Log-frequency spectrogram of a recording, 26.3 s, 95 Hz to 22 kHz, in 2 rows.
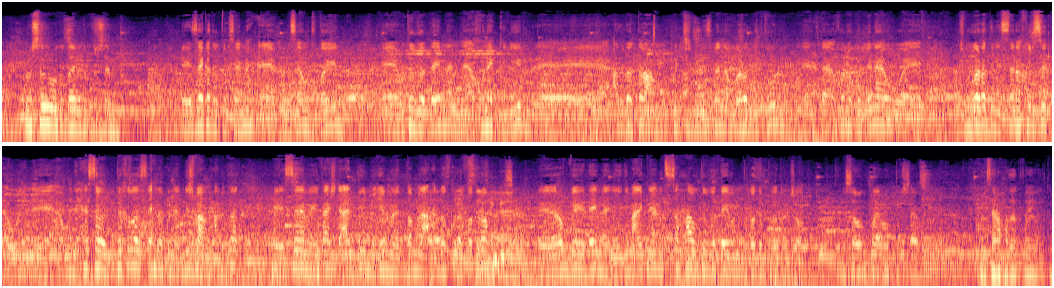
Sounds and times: Music: 0.0 - 26.2.

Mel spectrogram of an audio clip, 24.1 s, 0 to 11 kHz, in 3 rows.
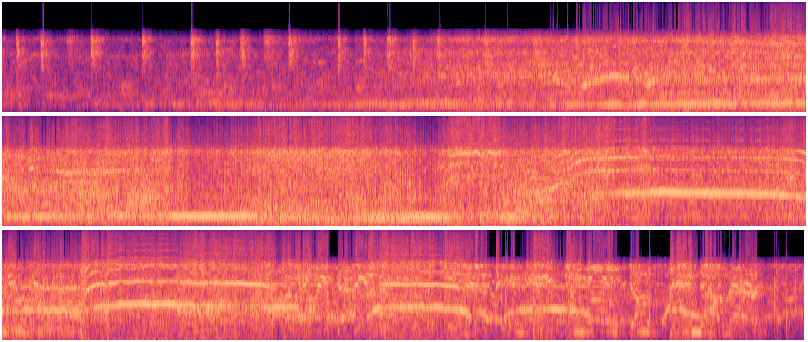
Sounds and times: Vehicle: 0.0 - 24.1
Speech: 20.8 - 23.8.

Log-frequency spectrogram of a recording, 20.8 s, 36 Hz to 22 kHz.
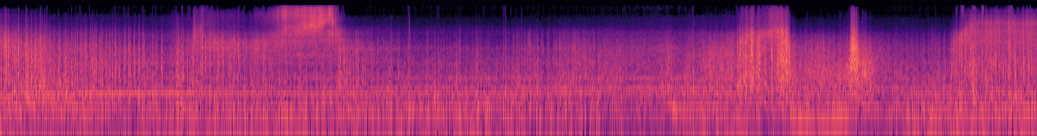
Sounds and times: Motorboat, speedboat: 0.0 - 20.7.

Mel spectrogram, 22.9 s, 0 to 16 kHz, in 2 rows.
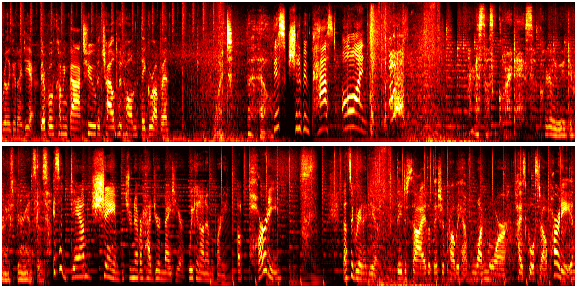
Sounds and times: Music: 0.0 - 22.9.

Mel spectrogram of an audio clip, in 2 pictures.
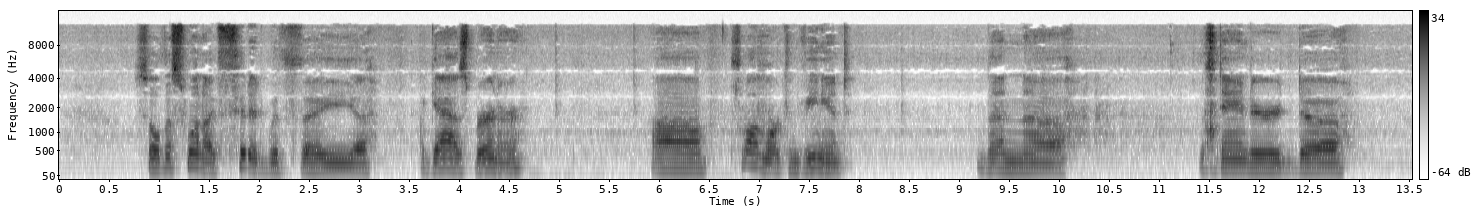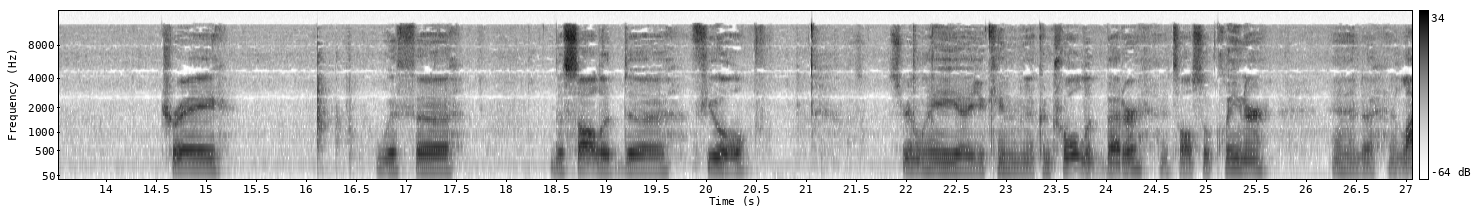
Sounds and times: Speech: 0.8 - 4.8, 5.9 - 8.0, 9.2 - 10.3, 11.4 - 13.0, 14.6 - 15.3, 16.7 - 17.6, 18.4 - 20.6, 21.8 - 27.0.

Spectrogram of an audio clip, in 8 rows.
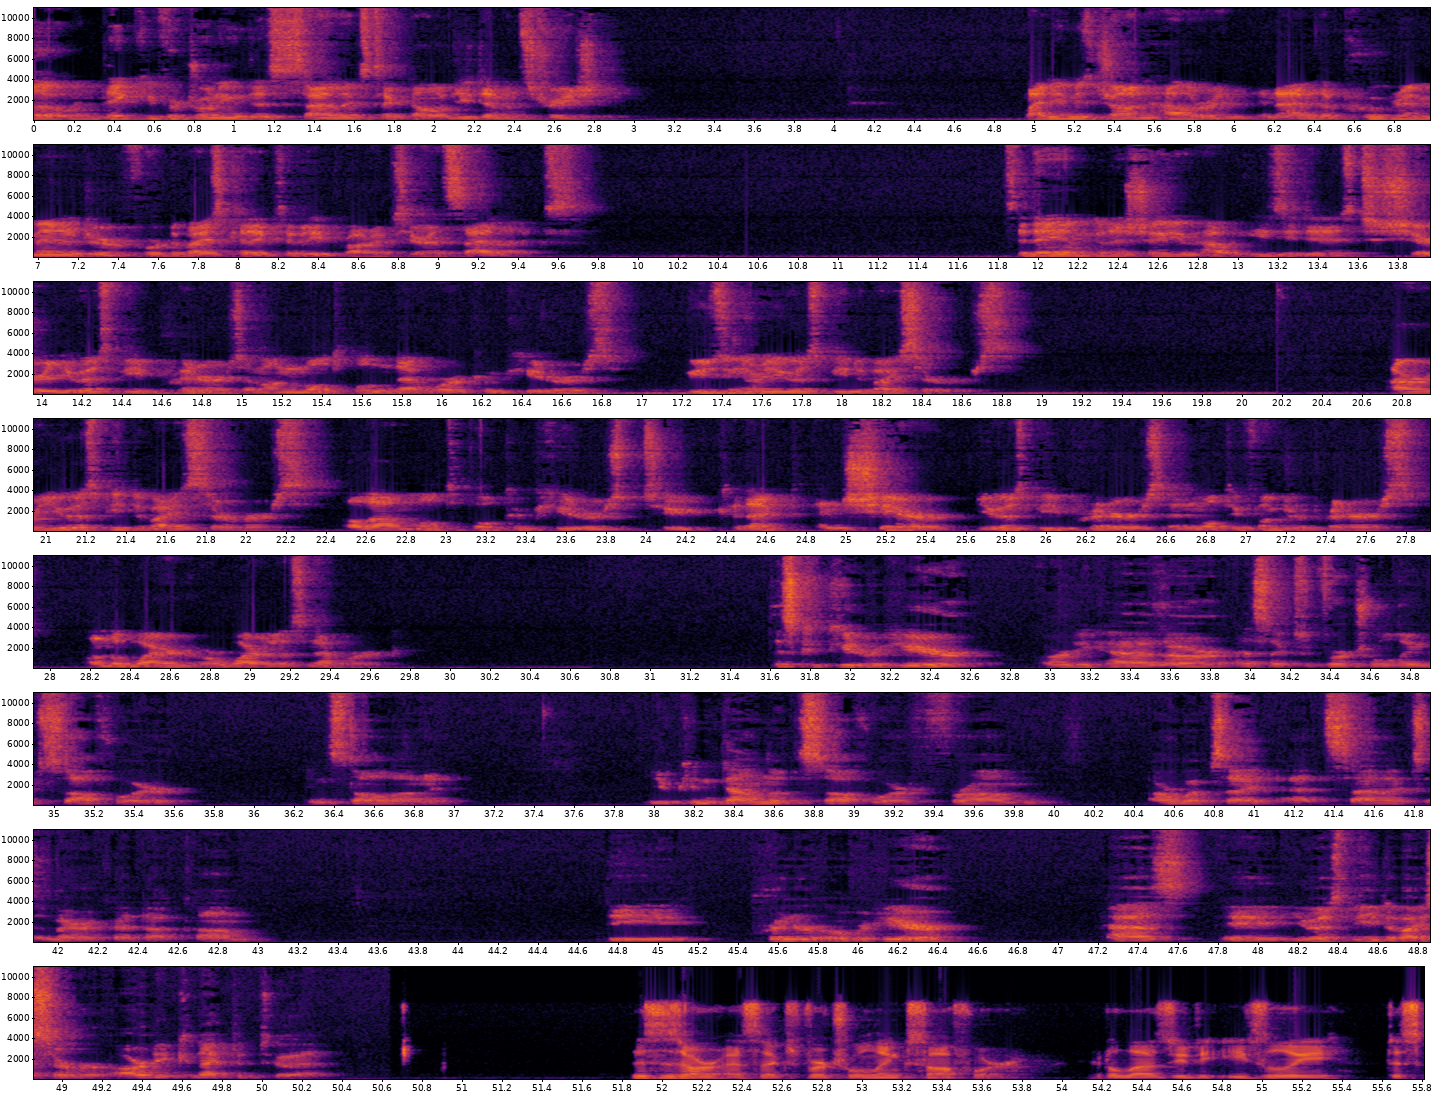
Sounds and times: Speech: 0.0 - 2.9, 5.0 - 9.7, 11.8 - 18.8, 20.8 - 29.7, 31.6 - 35.7, 36.3 - 37.0, 38.0 - 43.0, 44.8 - 46.5, 47.2 - 50.4, 51.9 - 55.8.

